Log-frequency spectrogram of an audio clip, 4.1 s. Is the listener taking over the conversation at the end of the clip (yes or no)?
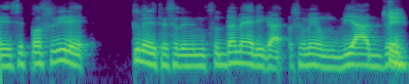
no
